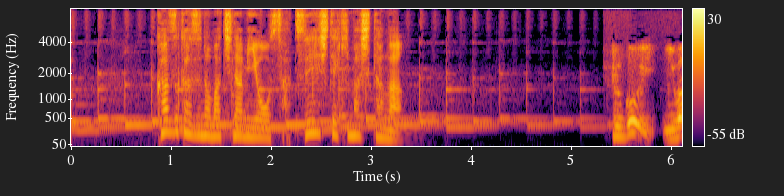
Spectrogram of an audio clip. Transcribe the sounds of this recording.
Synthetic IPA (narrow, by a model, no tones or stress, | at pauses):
kazɨkazɨno̞mat͡ɕinamʲio̞sat͡sɨe̞ːɕi̥t̪e̞kʲimaɕi̥t̪aŋa | sɨɡo̞iiβ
